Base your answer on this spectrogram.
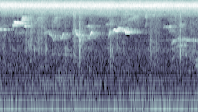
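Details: At Namegawa Shrine, Sukagawa, Fukushima, Japan, in summer, cicadas keep up a steady sizzling drone while birds add several short whistled and slurred chirps across the few seconds.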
